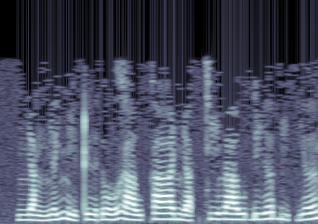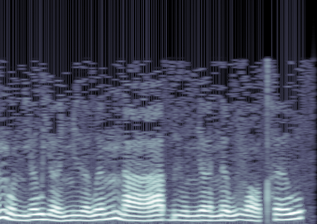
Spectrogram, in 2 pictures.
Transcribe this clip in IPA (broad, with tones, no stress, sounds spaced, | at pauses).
ɲ a˨˩ ŋ ɲ ə˧˥ j n i˨˩˨ ʈ ɨ˨˩ ɗ o˨˩˦ ɣ a˨˩ w k aː˧ ɲ a˨˩ k̚ c i˧ l a˧ w ɗ i˧˥ ə̯ ɓ i˨˩ p̚ j əː˧˥ ŋ o˨˩ n j ə˧ w j əː˨˩˨ ɲ ɨ˨˩ ə̯ w ə˧˥ ŋ n aː˨˩˦ ɓ ɨ˨˩ w ɲ əː˨˩ n ə˨˩˦ w v ɔ˨˩˨ t̪ʰ ə˧˥ w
